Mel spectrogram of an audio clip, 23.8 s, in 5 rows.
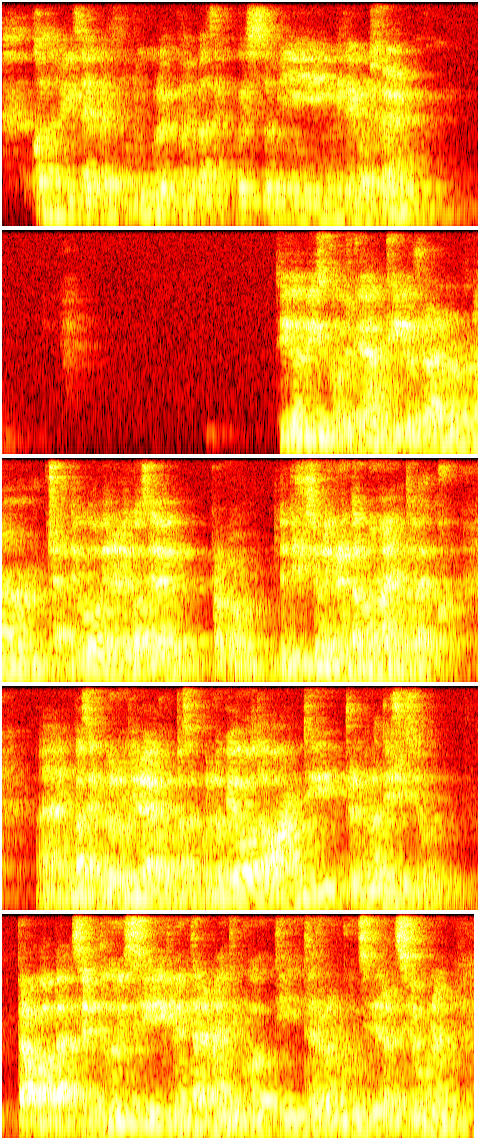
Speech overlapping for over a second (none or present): none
